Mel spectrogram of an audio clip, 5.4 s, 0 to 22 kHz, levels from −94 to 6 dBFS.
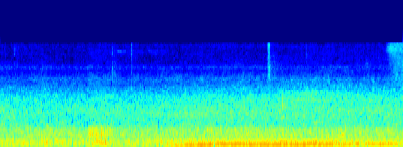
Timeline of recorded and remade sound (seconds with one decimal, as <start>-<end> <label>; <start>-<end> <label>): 0.0-1.2 remade; 1.2-2.8 recorded; 2.8-3.3 remade; 3.3-4.1 recorded; 4.1-5.4 remade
